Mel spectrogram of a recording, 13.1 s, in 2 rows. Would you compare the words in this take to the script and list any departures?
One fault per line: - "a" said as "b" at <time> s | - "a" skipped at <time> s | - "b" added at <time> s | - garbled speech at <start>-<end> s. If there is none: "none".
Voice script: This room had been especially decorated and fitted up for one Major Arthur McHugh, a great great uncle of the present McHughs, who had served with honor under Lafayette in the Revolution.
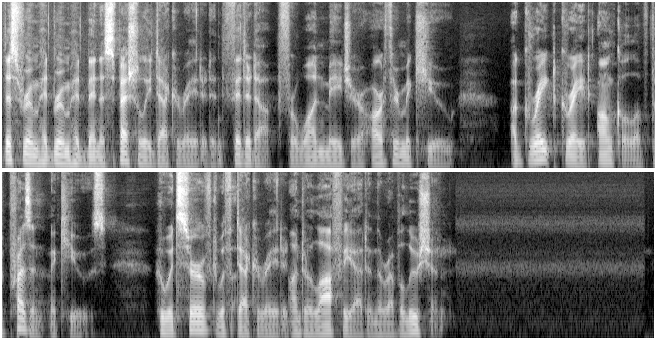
- "room had" added at 0.5 s
- "honor" said as "decorated" at 8.8 s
